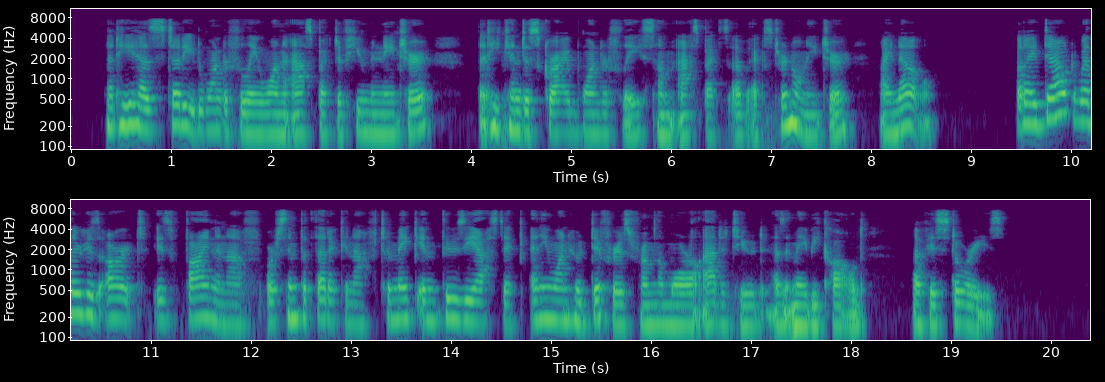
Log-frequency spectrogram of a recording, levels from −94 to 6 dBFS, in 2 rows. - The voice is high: No, medium, 165 Hz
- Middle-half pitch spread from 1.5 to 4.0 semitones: Yes, average, 3.3 semitones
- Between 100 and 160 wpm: Yes, average, 155 wpm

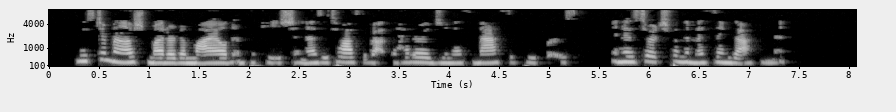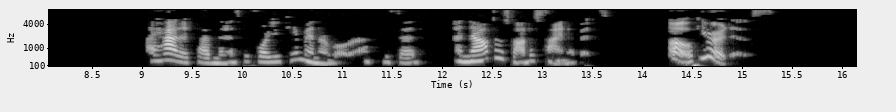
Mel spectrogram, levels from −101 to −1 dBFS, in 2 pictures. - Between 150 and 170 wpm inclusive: No, average, 180 wpm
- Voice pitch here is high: Yes, high, 225 Hz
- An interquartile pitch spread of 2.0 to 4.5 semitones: Yes, average, 3.5 semitones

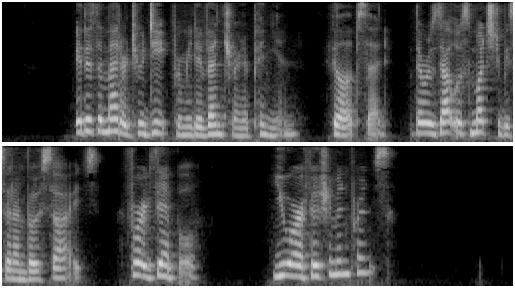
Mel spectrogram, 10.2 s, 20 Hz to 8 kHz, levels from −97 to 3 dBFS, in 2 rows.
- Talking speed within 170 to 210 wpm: Yes, average, 180 wpm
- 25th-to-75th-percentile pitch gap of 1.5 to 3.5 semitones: No, average, 4.0 semitones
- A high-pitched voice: Yes, high, 215 Hz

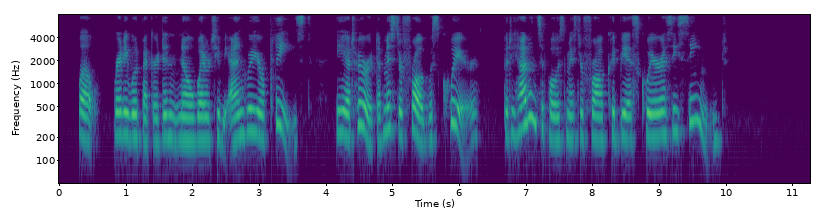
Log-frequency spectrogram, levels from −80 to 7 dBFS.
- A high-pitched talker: Yes, high, 205 Hz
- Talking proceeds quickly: No, average, 170 wpm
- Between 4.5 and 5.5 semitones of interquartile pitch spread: No, average, 3.9 semitones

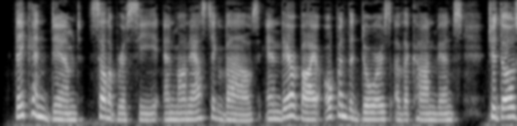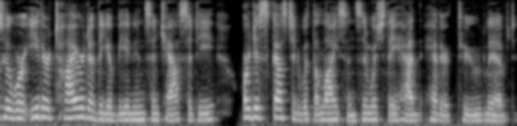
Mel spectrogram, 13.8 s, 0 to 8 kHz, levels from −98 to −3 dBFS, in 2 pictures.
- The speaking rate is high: No, average, 155 wpm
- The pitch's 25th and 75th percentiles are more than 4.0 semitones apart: Yes, average, 4.7 semitones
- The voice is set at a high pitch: No, medium, 160 Hz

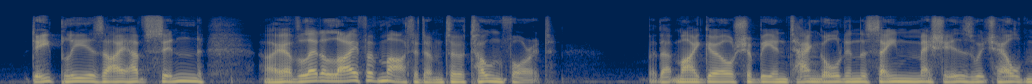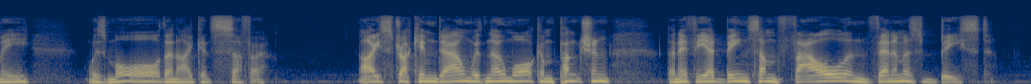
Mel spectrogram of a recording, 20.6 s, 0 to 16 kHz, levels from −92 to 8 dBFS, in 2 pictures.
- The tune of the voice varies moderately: Yes, average, 3.4 semitones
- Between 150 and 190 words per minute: Yes, average, 155 wpm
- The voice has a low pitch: Yes, low, 120 Hz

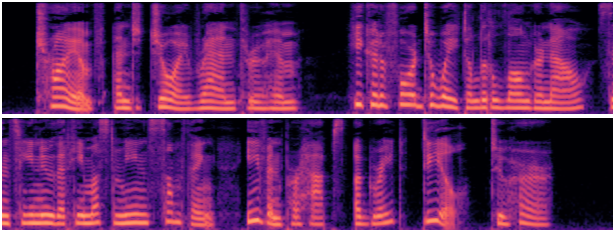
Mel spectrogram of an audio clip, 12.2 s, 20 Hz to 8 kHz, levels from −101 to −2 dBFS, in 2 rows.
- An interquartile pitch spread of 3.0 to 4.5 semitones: Yes, average, 4.0 semitones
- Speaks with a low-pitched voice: No, high, 195 Hz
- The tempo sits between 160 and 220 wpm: No, average, 145 wpm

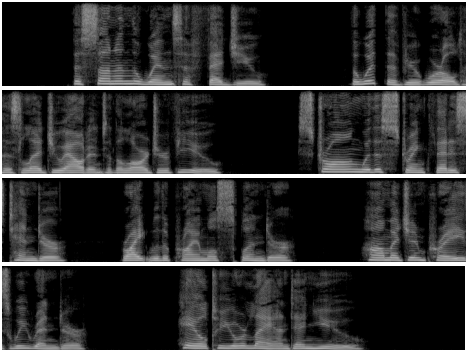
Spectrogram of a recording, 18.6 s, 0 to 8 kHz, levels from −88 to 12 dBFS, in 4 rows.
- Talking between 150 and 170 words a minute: No, average, 140 wpm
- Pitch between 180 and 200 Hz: Yes, medium, 185 Hz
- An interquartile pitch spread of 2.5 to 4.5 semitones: Yes, average, 4.0 semitones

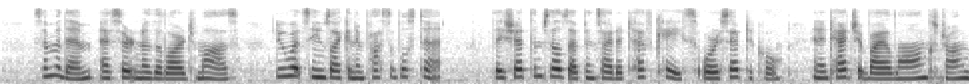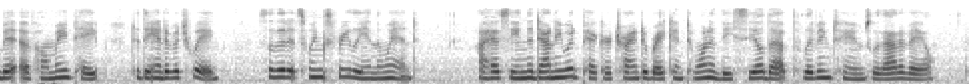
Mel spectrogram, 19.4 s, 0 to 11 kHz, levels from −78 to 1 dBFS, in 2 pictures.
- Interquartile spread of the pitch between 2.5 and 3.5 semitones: Yes, average, 3.0 semitones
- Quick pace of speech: Yes, fast, 220 wpm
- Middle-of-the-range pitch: No, very high, 250 Hz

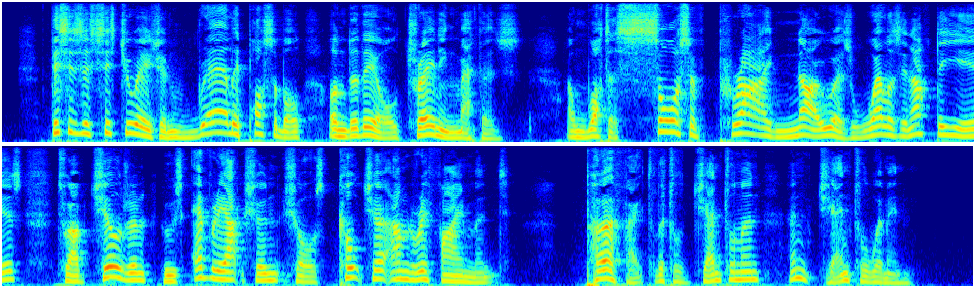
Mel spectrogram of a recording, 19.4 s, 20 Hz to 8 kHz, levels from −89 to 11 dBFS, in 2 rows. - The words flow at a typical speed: No, slow, 120 wpm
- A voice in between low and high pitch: Yes, medium, 150 Hz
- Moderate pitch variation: No, wide, 6.7 semitones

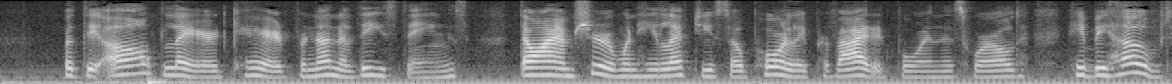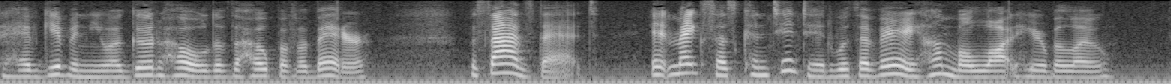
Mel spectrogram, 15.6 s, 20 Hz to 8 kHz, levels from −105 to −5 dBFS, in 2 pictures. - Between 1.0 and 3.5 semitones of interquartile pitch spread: No, average, 4.1 semitones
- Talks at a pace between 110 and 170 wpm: No, fast, 205 wpm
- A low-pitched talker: No, high, 210 Hz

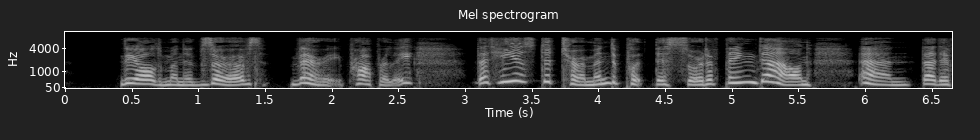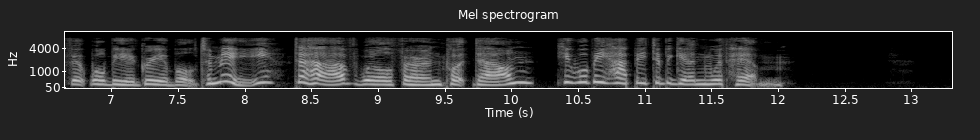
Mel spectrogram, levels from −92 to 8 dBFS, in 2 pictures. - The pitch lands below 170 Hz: No, high, 235 Hz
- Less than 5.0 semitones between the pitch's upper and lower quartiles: No, wide, 5.6 semitones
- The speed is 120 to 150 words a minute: No, average, 175 wpm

